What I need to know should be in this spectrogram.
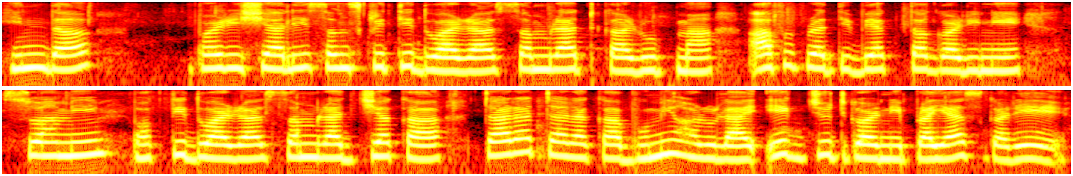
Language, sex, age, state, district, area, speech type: Nepali, female, 18-30, West Bengal, Kalimpong, rural, read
